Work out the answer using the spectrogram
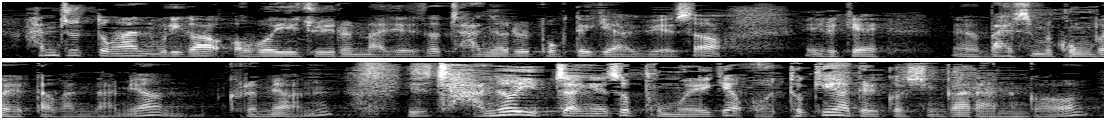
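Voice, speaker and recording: This pastor's voice is fairly low, creaky, and edged with breath. He preaches emphatically to the congregation, leaning on rhetorical questions, and his words ring out with the long reverb of a church sanctuary.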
